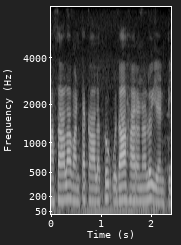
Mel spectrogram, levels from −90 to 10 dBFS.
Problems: constant background noise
